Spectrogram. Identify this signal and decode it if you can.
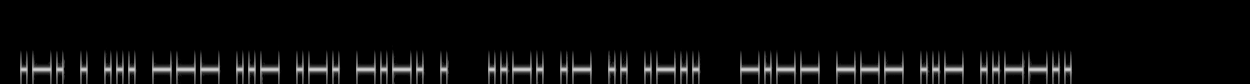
Morse code, heard as a keyed tone, about 20 wpm, 700 Hz. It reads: RESOURCE FAIL YOU?
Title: Sentences from Top 1300 Words 20wpm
